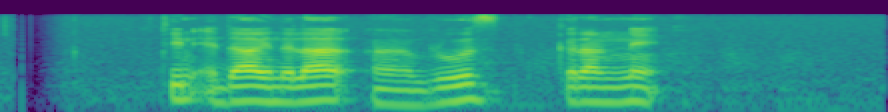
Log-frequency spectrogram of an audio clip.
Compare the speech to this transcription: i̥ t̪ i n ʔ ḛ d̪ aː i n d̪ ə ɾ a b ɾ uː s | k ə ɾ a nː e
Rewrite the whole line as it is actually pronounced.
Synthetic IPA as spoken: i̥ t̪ i n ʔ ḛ d̪ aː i n d̪ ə l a b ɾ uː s | k ə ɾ a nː e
